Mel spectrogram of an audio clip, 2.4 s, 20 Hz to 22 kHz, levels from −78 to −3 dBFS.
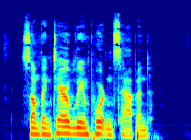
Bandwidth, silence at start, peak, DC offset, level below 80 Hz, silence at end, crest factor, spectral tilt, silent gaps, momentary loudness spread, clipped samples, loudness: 15.5 kHz; 0.3 s; -2 dBFS; under 0.1%; -38 dBFS; 0.5 s; 18 dB; -4.5 dB/octave; none; 10 LU; under 0.1%; -18 LUFS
